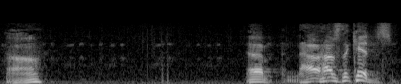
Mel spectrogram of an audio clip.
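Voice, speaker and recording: An actor playing a calm, steely frontier marshal, terse and grave, speaking and narrating in an old radio drama. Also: male voice, medium pitch, drawn-out words, slightly rough, heavily acted. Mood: guardedly polite. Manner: terse, grave, plain-spoken. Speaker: lead character and narrator. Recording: dull old radio recording.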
